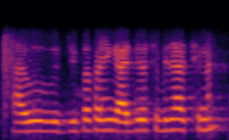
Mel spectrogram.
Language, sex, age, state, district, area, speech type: Odia, female, 30-45, Odisha, Dhenkanal, rural, conversation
